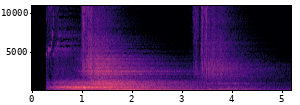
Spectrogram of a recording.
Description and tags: Bionic electrical whoosh made using various samples mixed together in a sequencer.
